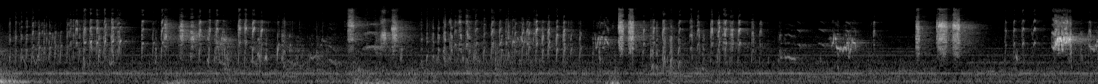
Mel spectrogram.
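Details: Several budgies chattering: a steady stream of rapid, high chirps, squeaky twitters and short scratchy notes in quick irregular bursts, with a louder sharp chirp near the end.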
